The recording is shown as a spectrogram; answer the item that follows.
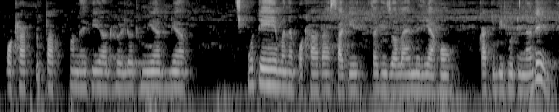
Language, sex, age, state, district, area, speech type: Assamese, female, 30-45, Assam, Golaghat, urban, spontaneous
